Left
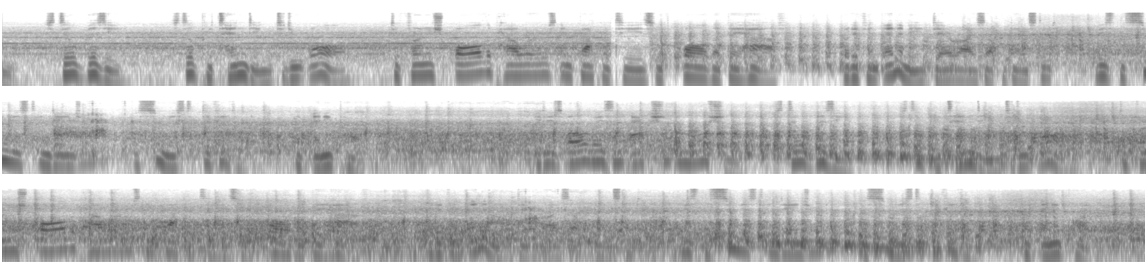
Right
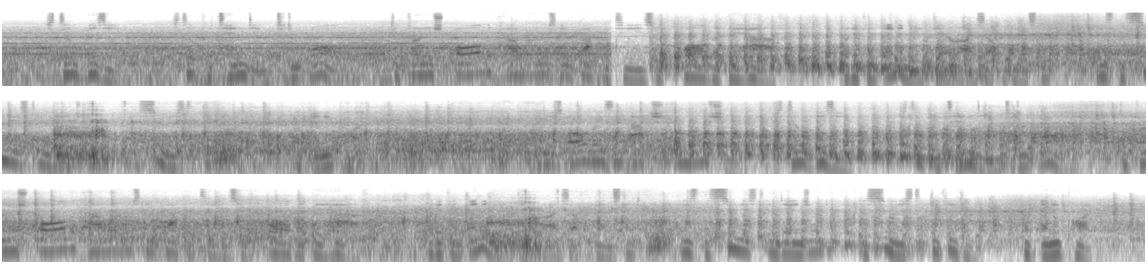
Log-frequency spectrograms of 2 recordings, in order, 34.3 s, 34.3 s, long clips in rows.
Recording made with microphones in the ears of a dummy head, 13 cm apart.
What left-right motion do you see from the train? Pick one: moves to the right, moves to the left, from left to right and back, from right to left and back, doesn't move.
moves to the left.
